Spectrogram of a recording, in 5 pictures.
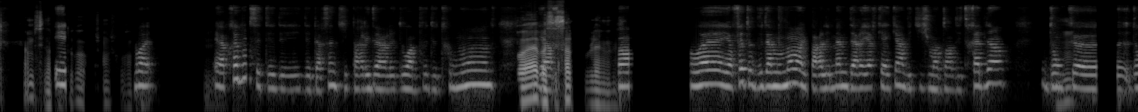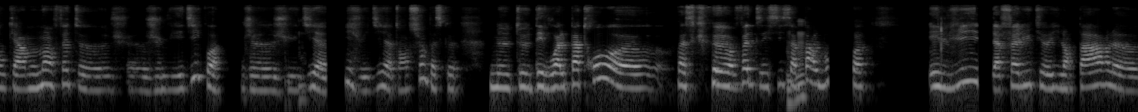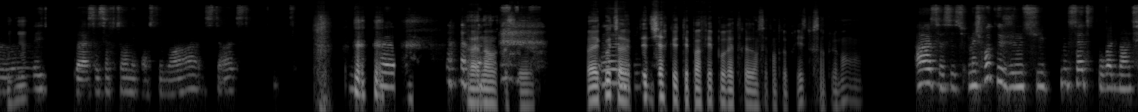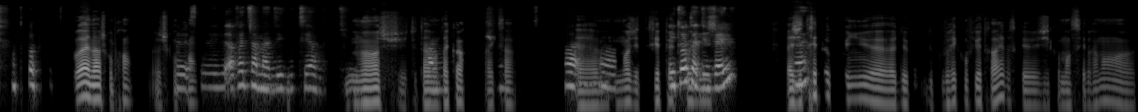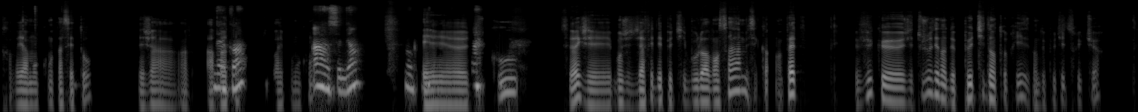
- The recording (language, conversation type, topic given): French, unstructured, Comment réagissez-vous face à un conflit au travail ?
- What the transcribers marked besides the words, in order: other background noise; chuckle; laugh; tapping; laughing while speaking: "dans les entreprises"; chuckle; stressed: "petites"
